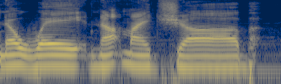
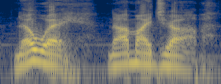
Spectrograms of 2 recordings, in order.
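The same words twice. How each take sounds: First: The line is said in a plain voice. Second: The line is said in a meaner voice. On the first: The speaker calls it wrong. "this is not the voice" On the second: The speaker calls it right. "That's a little closer"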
